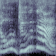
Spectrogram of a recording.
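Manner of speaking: shouting, pitched high. Retelling watching ghost hunters call out spirits: imitating yelling at the tv. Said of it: "I'm literally yelling at the T V".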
